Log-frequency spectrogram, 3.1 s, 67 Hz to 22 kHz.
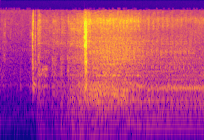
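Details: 2011 Toyota Camry that keeps blowing its ECM 5V reference, with a spare eBay ECM fitted, a jumper in place and the battery on a charger: short crank, then it catches cleanly and settles into a steady idle; starts normally.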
